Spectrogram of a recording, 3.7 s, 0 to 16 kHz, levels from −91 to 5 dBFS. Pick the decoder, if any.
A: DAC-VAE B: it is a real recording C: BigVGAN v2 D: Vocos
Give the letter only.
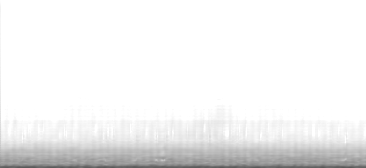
C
